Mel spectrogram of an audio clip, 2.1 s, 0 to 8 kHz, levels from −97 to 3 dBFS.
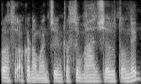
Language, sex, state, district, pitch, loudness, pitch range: Telugu, male, Telangana, Nalgonda, 115 Hz, -17 LUFS, 110-120 Hz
